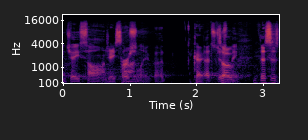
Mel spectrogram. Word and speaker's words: JSON: so now people use how do you pronounce it Jason or Json I say Json personally but that's this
